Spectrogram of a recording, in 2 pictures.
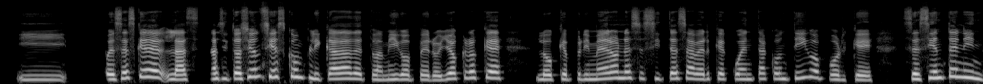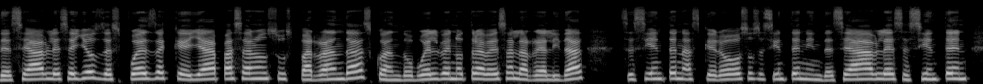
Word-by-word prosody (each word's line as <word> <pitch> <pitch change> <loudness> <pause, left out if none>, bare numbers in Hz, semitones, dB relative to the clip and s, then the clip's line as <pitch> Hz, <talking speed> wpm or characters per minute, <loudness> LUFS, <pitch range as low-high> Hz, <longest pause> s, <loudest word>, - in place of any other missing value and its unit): Y 215 -2 -7 0.3
pues, 235 +2 +3
es 295 +1 +2
que 340 -4 +5
la 225 0 +4 0.2
la 255 +1 +2
situación 265 +7 +2
sí 350 -1 +1
es 340 - 0
complicada 265 -6 +2
de 255 -1 +2
tu 230 -2 -5
amigo, 225 +1 -1
pero 210 -1 -2
yo 260 +6 +2
creo 300 0 0
que 290 -2 +3 0.3
lo 225 -1 0
que 235 +1 -1
primero 245 +4 +1
necesita 270 -3 -1
es 265 - -1
saber 250 -3 0
que 250 -2 -1
cuenta 240 +1 -3
contigo, 285 +5 -2
porque 215 -4 -2 0.3
se 245 - +3
sienten 310 +6 +3
indeseables 245 -1 +2
ellos 265 +2 +1
después 250 +2 0
de 280 -1 0
que 245 -5 -2
ya 235 +2 +3
pasaron 265 +1 0
sus 255 -4 -7
parrandas 245 +8 0
cuando 205 -3 -3
vuelven 250 +4 0
otra 250 0 0
vez 245 +2 -1
a 275 - +1
la 240 -3 +2
realidad, 210 +5 +1 0.4
se 235 +1 -7
sienten 260 +1 -2
asquerosos, 235 +2 -3
se 245 - -8
sienten 245 +2 -3
indeseables, 240 +3 0
se 220 - -5
sienten 250 +3 0
250 Hz, 160 wpm, -22 LUFS, 230-265 Hz, 0.4 s, que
